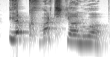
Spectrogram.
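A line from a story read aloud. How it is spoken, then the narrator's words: Woman bellowing. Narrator (German): brüllte die Bratwurstfrau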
